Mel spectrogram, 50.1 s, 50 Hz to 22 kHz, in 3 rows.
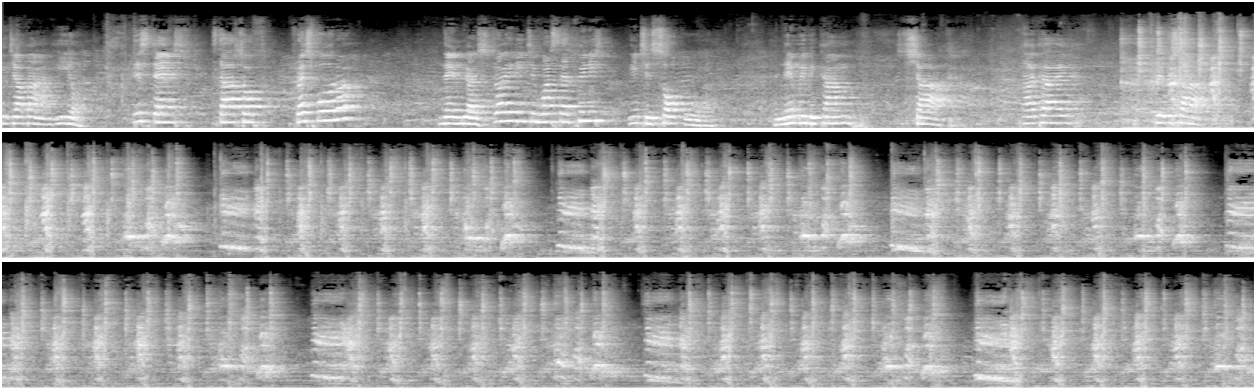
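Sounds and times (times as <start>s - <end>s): voices chanting: 14.9s - 50.0s
fast sharp clicks: 20.1s - 23.6s, 42.4s - 46.0s.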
